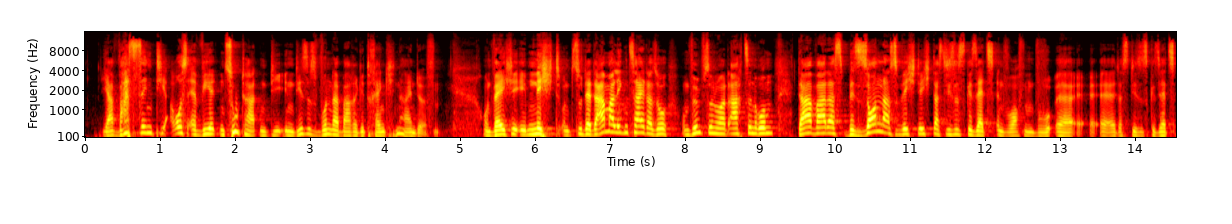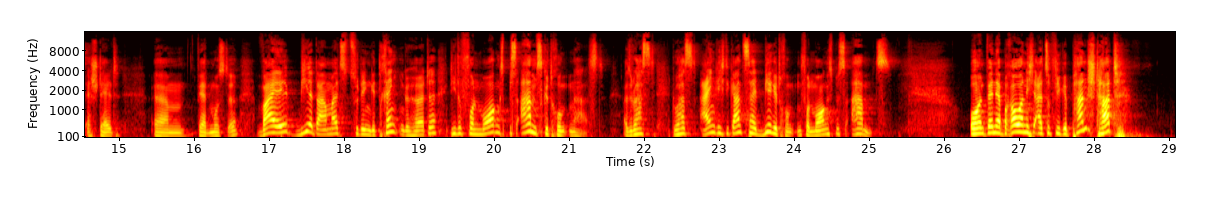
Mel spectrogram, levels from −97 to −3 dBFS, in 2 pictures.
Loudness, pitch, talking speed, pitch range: -26 LUFS, 165 Hz, 165 wpm, 135-195 Hz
